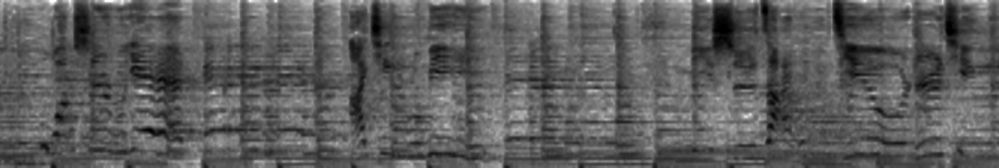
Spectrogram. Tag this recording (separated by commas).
Music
